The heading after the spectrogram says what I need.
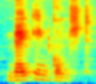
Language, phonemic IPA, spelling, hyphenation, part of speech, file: Dutch, /bɛi̯ˈeːnˌkɔmst/, bijeenkomst, bij‧een‧komst, noun, Nl-bijeenkomst.ogg
- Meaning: meeting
